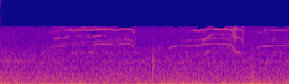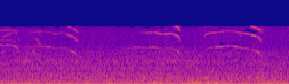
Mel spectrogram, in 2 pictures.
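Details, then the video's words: At breakfast, a starling gives thin slurred whistles, some rising then falling, about one each second, heard over constant low-pitched background rumble. "Estornino en el desayuno"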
